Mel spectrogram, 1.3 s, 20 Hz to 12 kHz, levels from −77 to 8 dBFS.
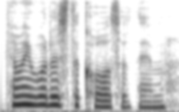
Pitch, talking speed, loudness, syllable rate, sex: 210 Hz, 355 wpm, -16 LUFS, 7.1 syllables/s, female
